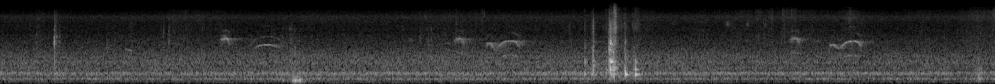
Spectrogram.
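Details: Constant low hum of a honey bee swarm from a hive being taken out from under a wood pile in McAllen, Texas, with scattered high chirps, a dull thud midway and a cluster of clicks.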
